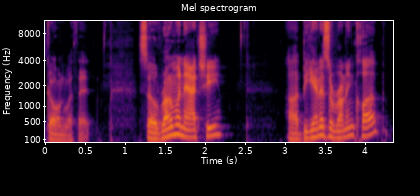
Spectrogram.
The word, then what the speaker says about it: Wenatchee: It's like Snatch for the Natch part.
